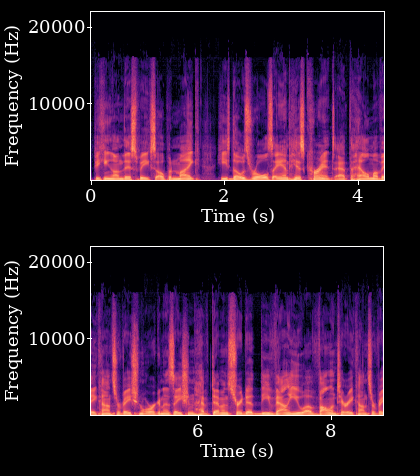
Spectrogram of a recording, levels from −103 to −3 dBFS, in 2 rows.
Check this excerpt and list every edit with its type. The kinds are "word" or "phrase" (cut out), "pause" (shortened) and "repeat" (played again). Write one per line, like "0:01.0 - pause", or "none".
0:02.0 - word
